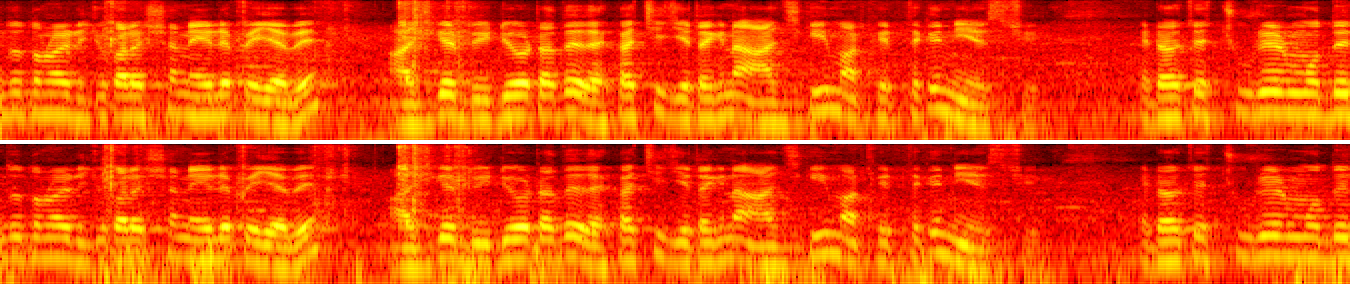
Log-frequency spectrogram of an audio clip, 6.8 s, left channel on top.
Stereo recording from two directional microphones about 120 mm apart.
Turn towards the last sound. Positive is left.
turn(degrees=-15)  # may be behind; listen again after turning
